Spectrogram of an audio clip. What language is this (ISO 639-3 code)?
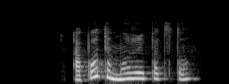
bel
